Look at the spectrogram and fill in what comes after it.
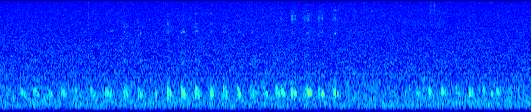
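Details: Many Japanese common toads gather at a garden pond at night in the breeding season, battling over mates; one gives a soft, rapid pulsed trill, a quick string of low notes.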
